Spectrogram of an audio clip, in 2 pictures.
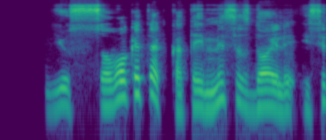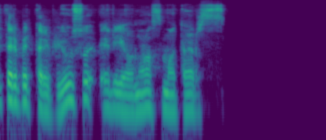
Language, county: Lithuanian, Marijampolė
